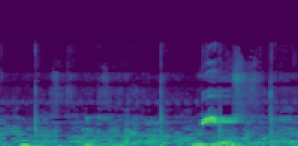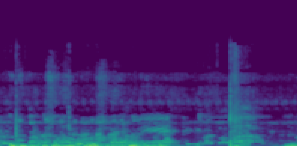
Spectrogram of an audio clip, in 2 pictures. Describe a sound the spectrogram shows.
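A volleyball is hit with sharp smacks.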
